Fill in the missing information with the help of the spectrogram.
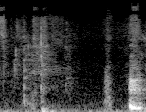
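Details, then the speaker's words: Dog snoring in the background while a person talks during a stitching update video. "Excuse the dog snores if you can hear them. When I'm not rabbiting on, you can probably hear a snoring in the background."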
